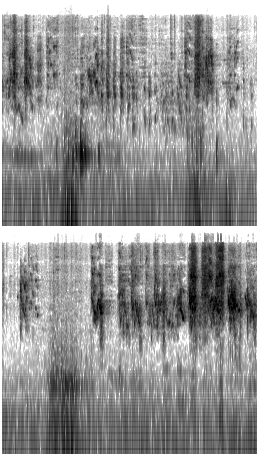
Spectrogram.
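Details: Pet budgies, a breeding pair, giving high chirps and squawky chatter in clustered bursts, with low soft thumps between and a busier run of notes toward the end.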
